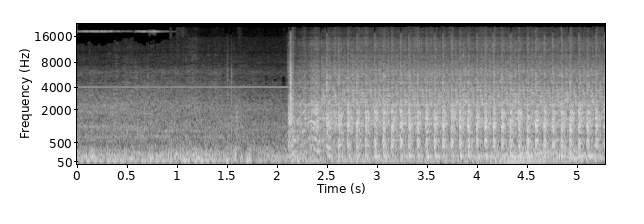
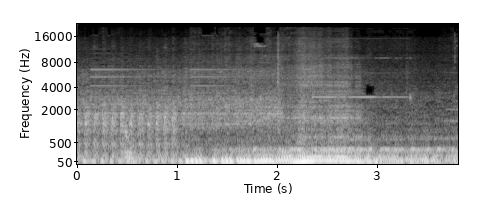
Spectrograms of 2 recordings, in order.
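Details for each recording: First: Volkswagen R32 after fuel injector replacement: starter spins the engine in steady bursts near four compression pulses a second, never catching or firing; crank-no-start, owner suspects the fuel pump, not confirmed. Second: VW R32 that would not start, running after fuel injector and fuel pump work (relays later suspected as the culprit): engine catches after a second and settles into a steady, even low rumble with no misses or knocks; normal running.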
